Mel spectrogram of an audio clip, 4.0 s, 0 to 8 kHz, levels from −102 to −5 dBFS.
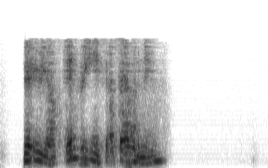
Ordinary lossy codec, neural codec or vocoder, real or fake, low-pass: AAC, 16 kbps; codec, 44.1 kHz, 0.9 kbps, DAC; fake; 7.2 kHz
